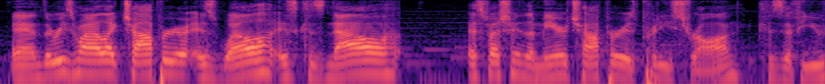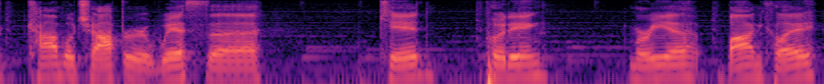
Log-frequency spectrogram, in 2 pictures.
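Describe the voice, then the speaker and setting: Man, medium pitch, casual gaming commentary, enthusiastic, rambling delivery, music playing behind. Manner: rambling, enthusiastic, heavy use of "like". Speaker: gaming channel host. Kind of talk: casual card game commentary.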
